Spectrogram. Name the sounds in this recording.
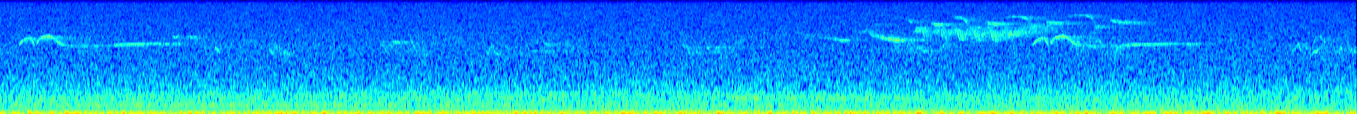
Eastern Wood-Pewee, Red-eyed Vireo, Black-throated Blue Warbler, Blackburnian Warbler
